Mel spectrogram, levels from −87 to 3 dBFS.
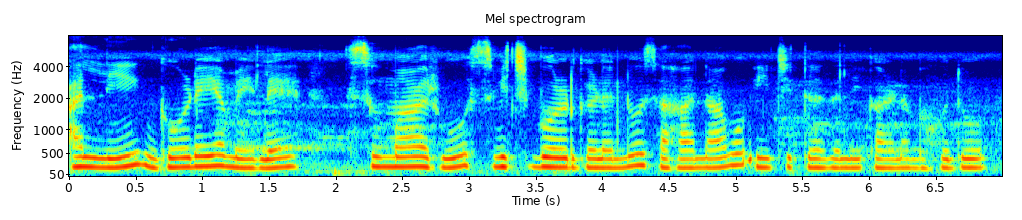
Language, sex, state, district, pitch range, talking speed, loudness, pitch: Kannada, female, Karnataka, Bangalore, 190-210 Hz, 105 wpm, -15 LUFS, 195 Hz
